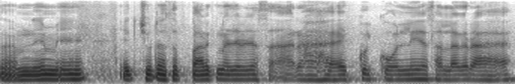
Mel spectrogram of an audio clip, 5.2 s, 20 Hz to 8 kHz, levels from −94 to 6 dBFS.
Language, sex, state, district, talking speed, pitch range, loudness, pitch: Hindi, male, Bihar, Madhepura, 200 wpm, 120-130 Hz, -17 LUFS, 130 Hz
